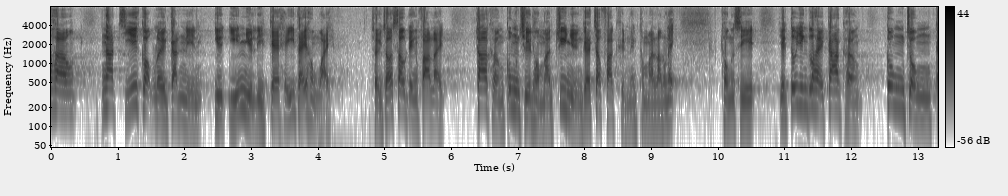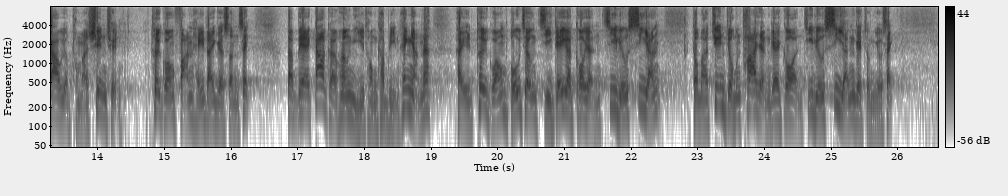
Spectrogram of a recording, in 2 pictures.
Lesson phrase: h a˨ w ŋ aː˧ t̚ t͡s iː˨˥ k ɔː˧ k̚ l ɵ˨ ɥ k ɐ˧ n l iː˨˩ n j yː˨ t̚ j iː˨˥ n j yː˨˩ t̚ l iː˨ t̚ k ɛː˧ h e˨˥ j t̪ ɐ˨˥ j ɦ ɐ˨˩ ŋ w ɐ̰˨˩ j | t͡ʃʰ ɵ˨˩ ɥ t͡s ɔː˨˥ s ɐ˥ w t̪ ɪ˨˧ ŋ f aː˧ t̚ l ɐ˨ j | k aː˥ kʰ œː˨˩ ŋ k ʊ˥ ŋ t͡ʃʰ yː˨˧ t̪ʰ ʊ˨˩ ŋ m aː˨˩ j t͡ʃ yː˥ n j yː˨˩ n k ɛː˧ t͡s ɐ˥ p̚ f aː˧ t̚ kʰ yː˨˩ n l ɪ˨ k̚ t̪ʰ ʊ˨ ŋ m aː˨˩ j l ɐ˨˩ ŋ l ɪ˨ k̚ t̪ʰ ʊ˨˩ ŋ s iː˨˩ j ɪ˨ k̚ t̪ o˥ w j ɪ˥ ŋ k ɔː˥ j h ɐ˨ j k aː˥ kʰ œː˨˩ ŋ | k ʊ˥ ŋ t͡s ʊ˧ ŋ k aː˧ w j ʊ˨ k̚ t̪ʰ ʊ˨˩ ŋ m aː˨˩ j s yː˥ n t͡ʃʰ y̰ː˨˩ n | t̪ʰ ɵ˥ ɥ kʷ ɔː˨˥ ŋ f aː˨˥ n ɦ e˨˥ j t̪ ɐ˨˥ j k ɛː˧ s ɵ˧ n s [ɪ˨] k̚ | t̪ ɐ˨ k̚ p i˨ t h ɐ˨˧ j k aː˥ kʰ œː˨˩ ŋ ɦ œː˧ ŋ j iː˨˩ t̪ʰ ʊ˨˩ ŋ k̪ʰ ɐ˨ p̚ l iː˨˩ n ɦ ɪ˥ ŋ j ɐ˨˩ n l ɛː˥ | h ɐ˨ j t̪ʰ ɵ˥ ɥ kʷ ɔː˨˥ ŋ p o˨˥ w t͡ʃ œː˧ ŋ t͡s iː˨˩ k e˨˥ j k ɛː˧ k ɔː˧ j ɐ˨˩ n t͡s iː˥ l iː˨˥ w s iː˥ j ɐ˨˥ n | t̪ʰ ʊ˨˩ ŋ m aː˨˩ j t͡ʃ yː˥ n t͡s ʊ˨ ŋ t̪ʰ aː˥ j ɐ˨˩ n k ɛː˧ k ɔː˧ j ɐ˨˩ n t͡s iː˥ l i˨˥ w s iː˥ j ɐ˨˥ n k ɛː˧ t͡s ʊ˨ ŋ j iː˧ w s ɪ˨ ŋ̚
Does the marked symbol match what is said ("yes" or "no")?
no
